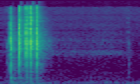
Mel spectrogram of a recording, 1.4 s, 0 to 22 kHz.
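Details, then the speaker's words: BSA A70L front drum brake, adjuster turned through the hub inspection hole before installation: five crisp, evenly spaced clicks as it steps against its ratchet; normal drum brake adjuster ratchet clicking. "you can hear it clicking against its ratchet and I'll show you how to adjust these properly when we're on the bike"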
